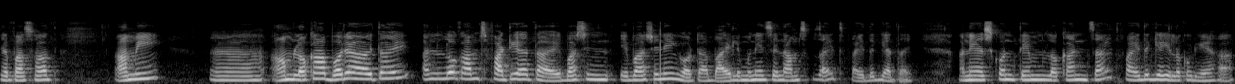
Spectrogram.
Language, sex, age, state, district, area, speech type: Goan Konkani, female, 45-60, Goa, Quepem, rural, spontaneous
